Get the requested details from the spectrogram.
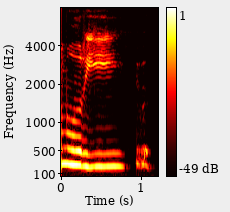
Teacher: را زیر کے ساتھ باریک ہے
